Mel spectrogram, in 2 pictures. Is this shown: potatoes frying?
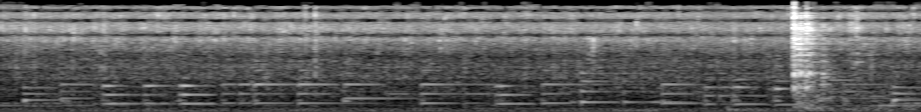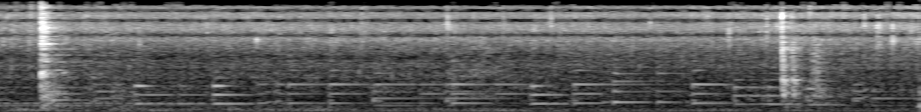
yes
